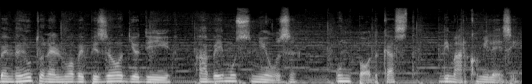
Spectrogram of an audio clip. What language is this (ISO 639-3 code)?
ita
